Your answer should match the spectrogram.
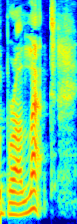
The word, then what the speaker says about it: bralette: All right, the first style I want to talk about is the bralette or the bralette. It's up to you how you say it. Both ways are correct.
